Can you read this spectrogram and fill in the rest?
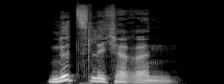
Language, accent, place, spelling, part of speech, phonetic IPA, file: German, Germany, Berlin, nützlicheren, adjective, [ˈnʏt͡slɪçəʁən], De-nützlicheren.ogg
- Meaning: inflection of nützlich: 1. strong genitive masculine/neuter singular comparative degree 2. weak/mixed genitive/dative all-gender singular comparative degree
